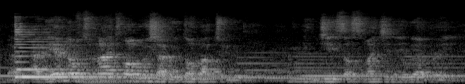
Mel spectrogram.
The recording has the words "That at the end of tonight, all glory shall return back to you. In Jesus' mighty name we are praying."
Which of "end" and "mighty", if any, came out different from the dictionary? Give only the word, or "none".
none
